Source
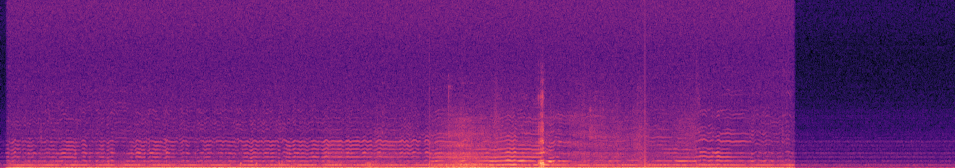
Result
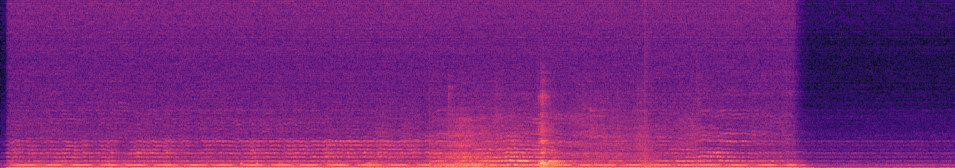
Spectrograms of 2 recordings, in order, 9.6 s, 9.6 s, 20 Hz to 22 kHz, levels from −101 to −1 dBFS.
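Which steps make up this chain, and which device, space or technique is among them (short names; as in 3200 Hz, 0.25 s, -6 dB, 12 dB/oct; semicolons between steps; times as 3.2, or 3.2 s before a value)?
bathroom (reverb RT60 0.60 s, pre-delay 3 ms, DRR -2.5 dB); gain -1 dB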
